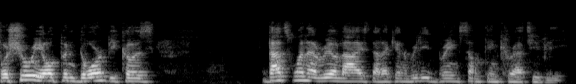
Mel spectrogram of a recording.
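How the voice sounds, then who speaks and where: In a French accent, a man speaks with a dark, mellow tone and a somewhat breathy voice over a quiet background. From Senegal. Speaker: stunt helicopter pilot. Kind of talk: interview. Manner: animated.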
